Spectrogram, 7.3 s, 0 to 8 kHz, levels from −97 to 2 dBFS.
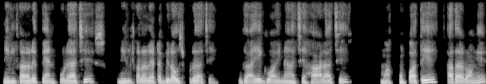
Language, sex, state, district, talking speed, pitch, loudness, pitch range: Bengali, female, West Bengal, Dakshin Dinajpur, 195 wpm, 175 Hz, -19 LUFS, 165-185 Hz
